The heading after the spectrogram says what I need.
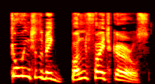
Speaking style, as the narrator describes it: said Verity cheerfully

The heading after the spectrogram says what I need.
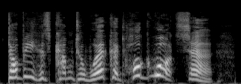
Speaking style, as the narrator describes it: Dobby squealed excitedly

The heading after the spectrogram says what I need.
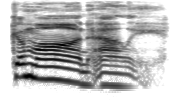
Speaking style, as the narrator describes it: he said, his voice deep

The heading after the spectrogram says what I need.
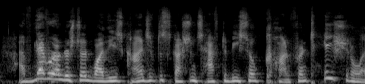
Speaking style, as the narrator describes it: Wilkinson snapped

